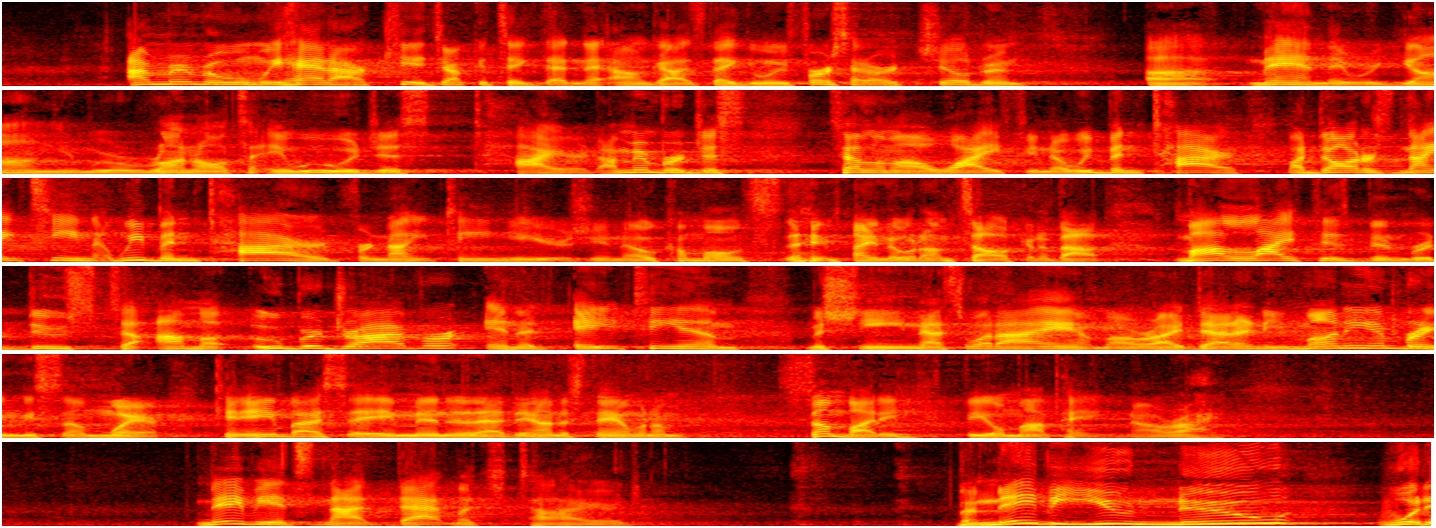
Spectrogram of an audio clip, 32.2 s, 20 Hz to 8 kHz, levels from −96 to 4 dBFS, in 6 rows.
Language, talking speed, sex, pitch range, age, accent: English, 230 wpm, male, 145-210 Hz, 40-59, American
